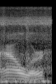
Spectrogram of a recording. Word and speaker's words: howler: Yeah, it's a howler. And I may have mentioned this before, but howler is spelled H-A-U-L-E-R. So we pronounce it hauler, they pronounce it howler.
